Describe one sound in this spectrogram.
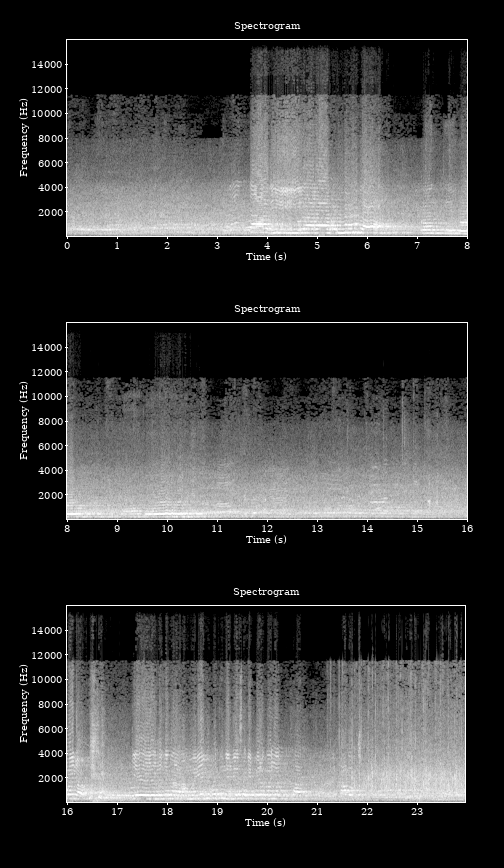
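A young man speaks with animation through a microphone and loudspeakers in a large echoing hall.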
